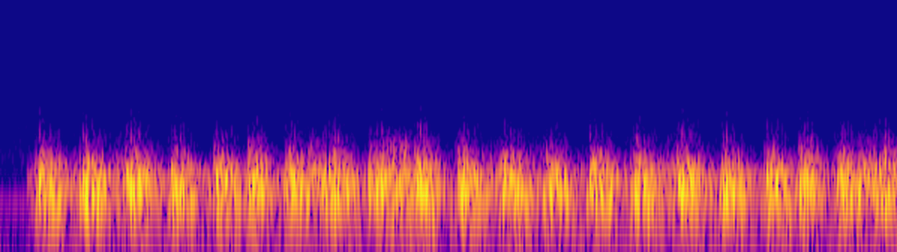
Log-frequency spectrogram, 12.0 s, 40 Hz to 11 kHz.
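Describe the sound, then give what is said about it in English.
A rapid heartbeat with tachycardia, heard over the lower anterior neck of a 24-year-old woman with tremor. Low, muffled thumps repeat steadily at a fast pace, about two beats per second, for the whole stretch, without any voices. “Case 7, female, age 24, tachycardia and tremor, lower anterior cervical area.”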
